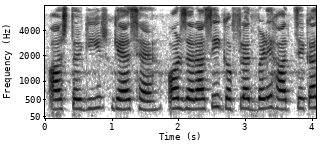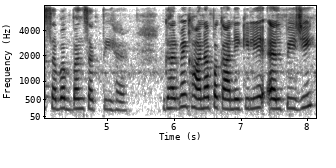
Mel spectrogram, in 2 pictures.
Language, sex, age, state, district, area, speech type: Urdu, female, 18-30, Delhi, North East Delhi, urban, spontaneous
